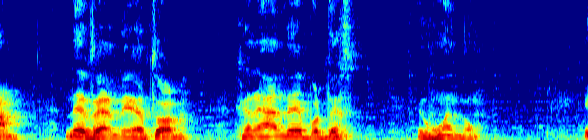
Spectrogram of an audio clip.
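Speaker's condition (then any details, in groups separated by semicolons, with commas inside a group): Amyotrophic lateral sclerosis (ela)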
